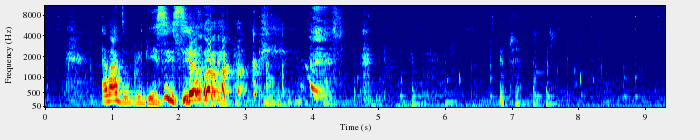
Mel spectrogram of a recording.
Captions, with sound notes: but don't include any English this time. [Laughs]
